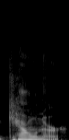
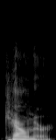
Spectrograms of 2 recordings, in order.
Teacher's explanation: When the T appears after an N in unstressed syllables, it is often dropped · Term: drop the T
